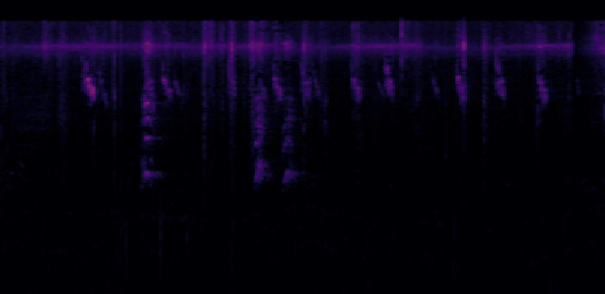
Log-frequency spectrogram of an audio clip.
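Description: Farm ambience: a small bird repeats a short, high, falling chirp roughly twice a second. Brief indistinct voices come in about two and three and a half seconds in, over a faint steady high tone.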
